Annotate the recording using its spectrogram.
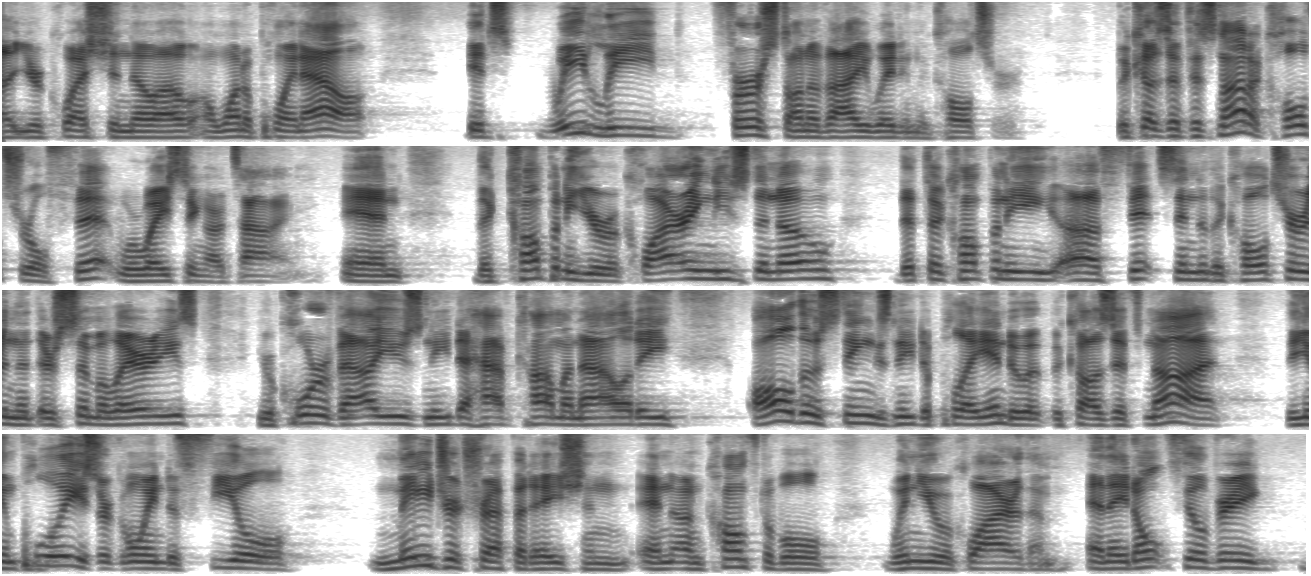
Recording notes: live from the Future of Supply Chain Conference in Northwest Arkansas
